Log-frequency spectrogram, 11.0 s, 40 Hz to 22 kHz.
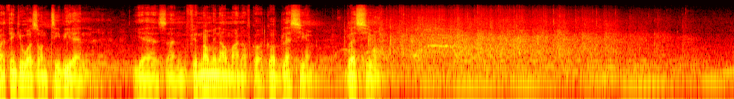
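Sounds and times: soft music with low notes: 0:00.0 - 0:11.0
congregation applauding: 0:05.0 - 0:11.0.

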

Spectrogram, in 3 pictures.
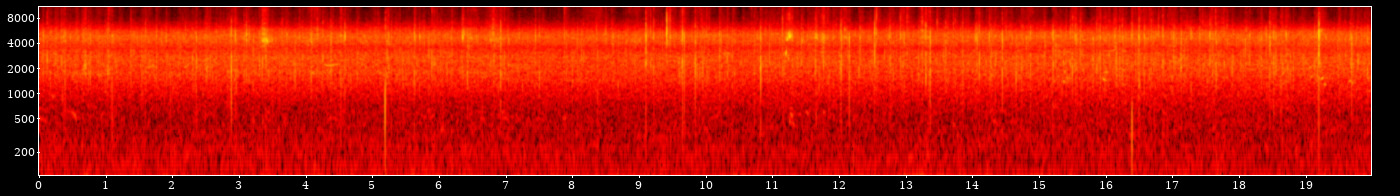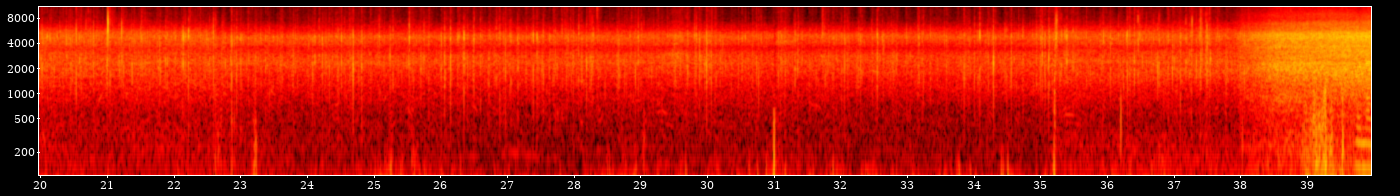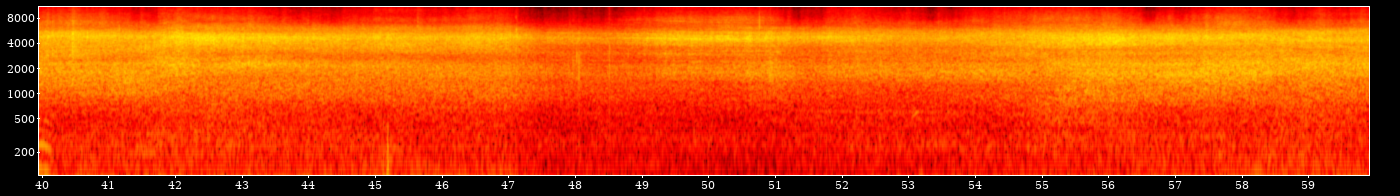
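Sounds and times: rain hiss: 0:00.0 - 0:59.9
raindrop ticks: 0:00.0 - 0:59.9
wind rumble on microphone: 0:24.8 - 0:46.1.

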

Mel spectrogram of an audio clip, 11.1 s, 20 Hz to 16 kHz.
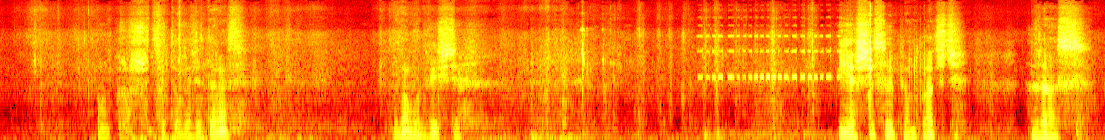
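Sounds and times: metal detector high beep: 0:07.0 - 0:08.7.

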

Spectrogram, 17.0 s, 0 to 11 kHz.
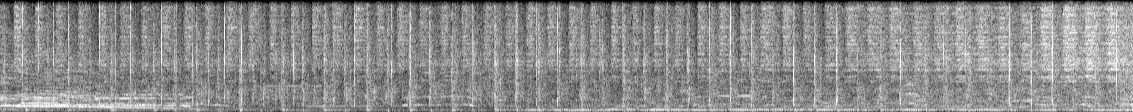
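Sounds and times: live rock band playing: 0:00.0 - 0:17.0.

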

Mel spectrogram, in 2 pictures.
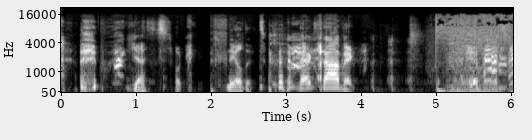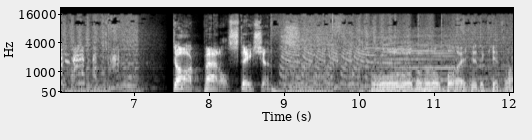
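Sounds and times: music jingle with heavy bass: 0:08.8 - 0:12.0.

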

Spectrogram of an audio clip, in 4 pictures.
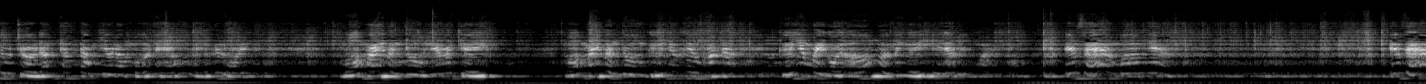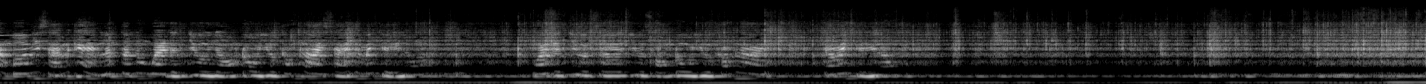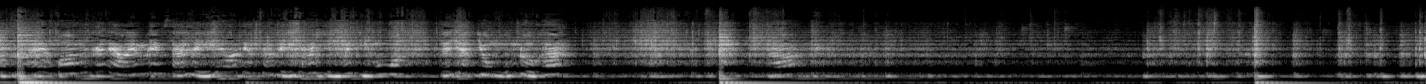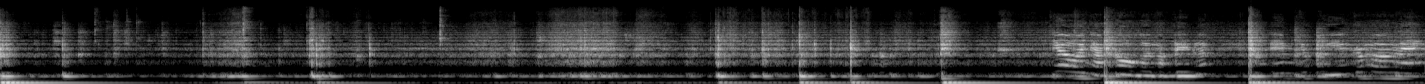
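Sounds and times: person talking: 0:00.0 - 0:05.0, 0:05.6 - 0:11.8, 0:13.9 - 0:18.8, 0:19.6 - 0:23.4, 0:28.5 - 0:34.3, 0:35.7 - 0:36.9, 0:53.3 - 0:57.0
plastic wrapping rustling: 0:00.0 - 0:57.0.

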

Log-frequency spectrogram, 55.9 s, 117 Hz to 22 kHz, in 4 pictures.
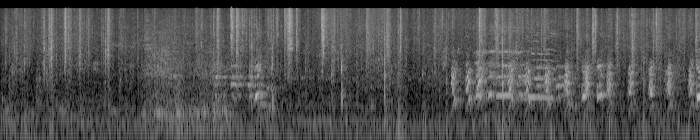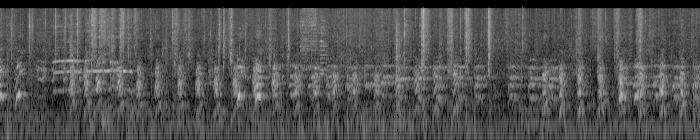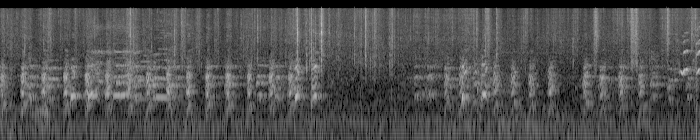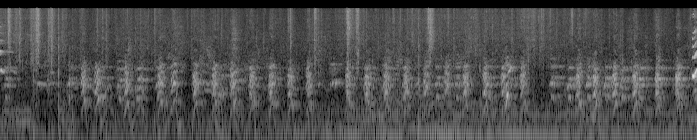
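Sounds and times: puppies yapping and barking: 0:00.0 - 0:55.9.

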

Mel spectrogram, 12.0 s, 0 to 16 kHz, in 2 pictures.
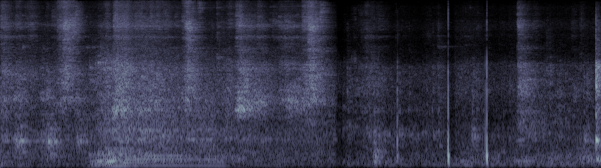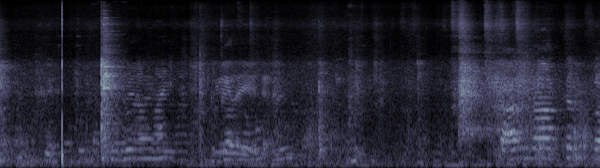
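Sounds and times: scrapes and knocks: 0:00.0 - 0:07.2.

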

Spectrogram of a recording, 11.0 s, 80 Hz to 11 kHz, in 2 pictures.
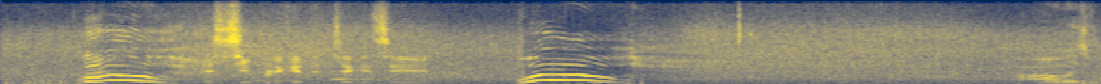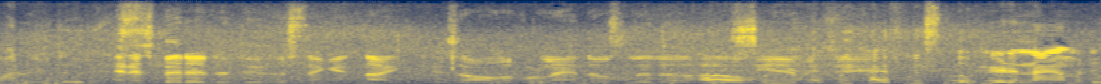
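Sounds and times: wind rushing on microphone: 0:00.0 - 0:01.0, 0:02.5 - 0:03.6, 0:05.0 - 0:06.1, 0:07.8 - 0:11.0
rider shouting woo: 0:00.4 - 0:00.9, 0:02.6 - 0:03.2.

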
